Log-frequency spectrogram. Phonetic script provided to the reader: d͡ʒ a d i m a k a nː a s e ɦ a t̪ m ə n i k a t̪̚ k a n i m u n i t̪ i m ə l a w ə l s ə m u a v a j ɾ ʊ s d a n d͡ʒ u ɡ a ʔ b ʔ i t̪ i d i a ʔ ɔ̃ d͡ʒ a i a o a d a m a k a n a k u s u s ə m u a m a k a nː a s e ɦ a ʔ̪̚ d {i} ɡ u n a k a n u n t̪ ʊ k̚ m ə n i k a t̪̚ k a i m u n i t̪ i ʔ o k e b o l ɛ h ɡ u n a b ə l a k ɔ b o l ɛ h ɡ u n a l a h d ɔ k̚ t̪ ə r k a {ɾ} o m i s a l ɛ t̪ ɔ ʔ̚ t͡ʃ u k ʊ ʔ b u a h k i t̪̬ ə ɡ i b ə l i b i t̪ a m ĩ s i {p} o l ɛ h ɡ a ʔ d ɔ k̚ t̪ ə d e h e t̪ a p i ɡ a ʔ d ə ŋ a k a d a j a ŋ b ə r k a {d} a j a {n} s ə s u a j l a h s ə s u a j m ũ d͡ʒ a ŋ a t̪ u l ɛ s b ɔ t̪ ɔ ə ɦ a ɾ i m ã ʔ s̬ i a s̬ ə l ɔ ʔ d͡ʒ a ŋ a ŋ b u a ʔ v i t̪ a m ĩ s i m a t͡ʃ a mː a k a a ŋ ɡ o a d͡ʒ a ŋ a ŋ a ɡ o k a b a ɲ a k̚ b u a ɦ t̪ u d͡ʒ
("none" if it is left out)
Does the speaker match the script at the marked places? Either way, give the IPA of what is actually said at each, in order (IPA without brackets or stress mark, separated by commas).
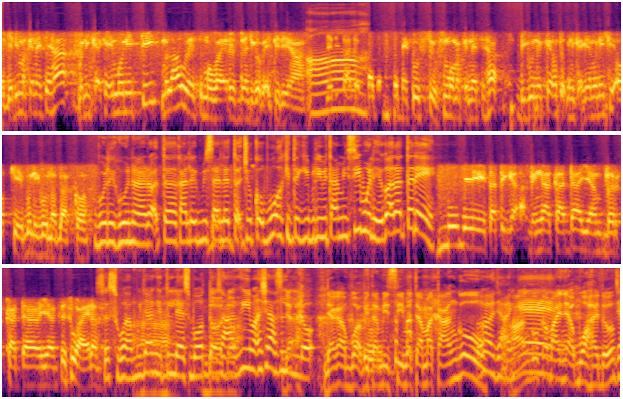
i, l, b, d, ŋ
